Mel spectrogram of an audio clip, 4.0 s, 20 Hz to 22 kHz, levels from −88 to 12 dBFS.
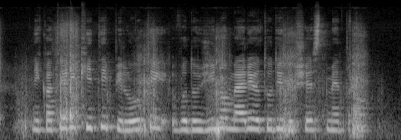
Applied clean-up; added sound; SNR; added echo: none; Chewing, mastication; 6 dB; none.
